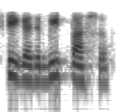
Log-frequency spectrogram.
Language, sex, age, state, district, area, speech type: Bengali, female, 45-60, West Bengal, Purulia, rural, conversation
